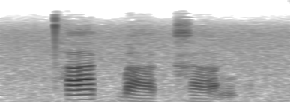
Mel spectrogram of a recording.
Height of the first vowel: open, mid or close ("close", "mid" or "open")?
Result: open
